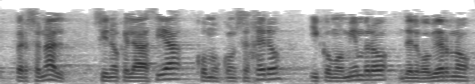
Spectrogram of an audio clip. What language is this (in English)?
Spanish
